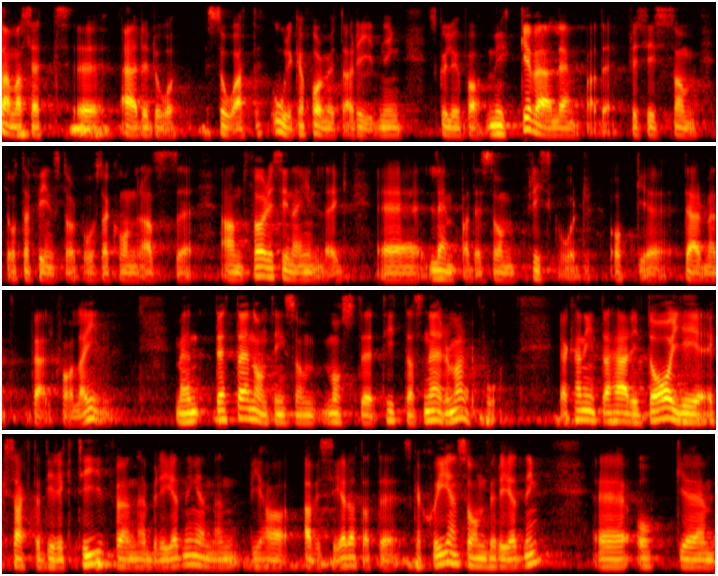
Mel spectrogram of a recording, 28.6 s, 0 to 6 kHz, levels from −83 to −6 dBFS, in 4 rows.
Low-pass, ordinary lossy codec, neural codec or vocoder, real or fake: 5.4 kHz; none; none; real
